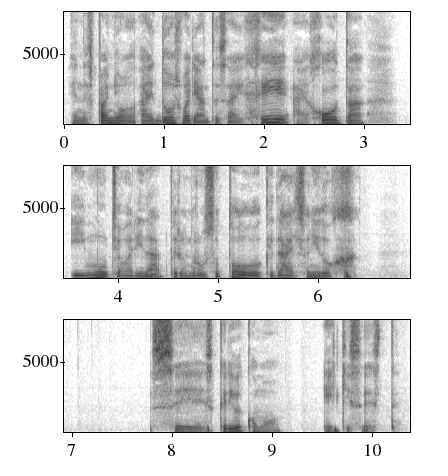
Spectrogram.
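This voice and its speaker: A woman's voice: low voice, fairly even intonation, normal speed, creaky, no room sound. A woman, teaching letter pronunciation to beginners and patiently repeating each example word. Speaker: language teacher.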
